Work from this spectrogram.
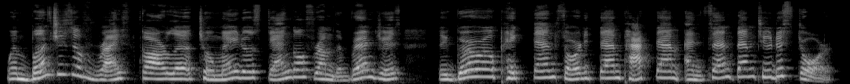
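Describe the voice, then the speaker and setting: A child reads a storybook aloud in a high voice that swings up and down in pitch. The delivery is slow and careful, slightly halting, with words given deliberate emphasis. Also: lively intonation, fairly bright tone. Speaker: reader. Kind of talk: reading a children's picture book aloud.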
